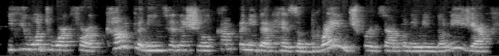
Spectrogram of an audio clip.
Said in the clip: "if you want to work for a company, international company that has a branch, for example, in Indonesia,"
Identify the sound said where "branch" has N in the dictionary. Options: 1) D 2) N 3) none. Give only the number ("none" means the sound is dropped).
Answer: 2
